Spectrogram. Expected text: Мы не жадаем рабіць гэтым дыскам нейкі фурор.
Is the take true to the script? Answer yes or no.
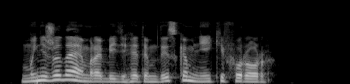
yes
